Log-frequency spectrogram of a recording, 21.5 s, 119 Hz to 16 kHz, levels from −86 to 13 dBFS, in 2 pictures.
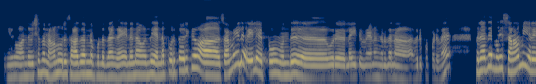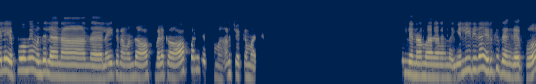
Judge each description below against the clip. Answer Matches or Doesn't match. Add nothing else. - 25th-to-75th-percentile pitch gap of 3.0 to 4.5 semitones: Doesn't match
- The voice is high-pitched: Matches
